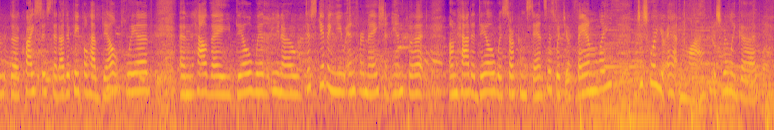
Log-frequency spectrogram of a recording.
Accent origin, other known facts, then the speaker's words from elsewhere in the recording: Florida, United States; now in Memphis, United States; I've been listening to Bot since I moved to Memphis. We moved from Florida to Memphis, and it was a very hard adjustment for me.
